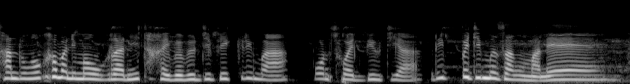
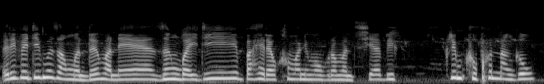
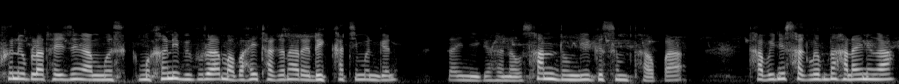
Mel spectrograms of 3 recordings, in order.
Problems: none marked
